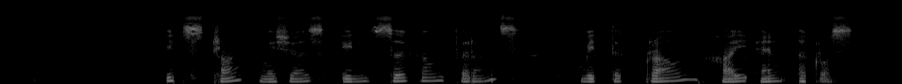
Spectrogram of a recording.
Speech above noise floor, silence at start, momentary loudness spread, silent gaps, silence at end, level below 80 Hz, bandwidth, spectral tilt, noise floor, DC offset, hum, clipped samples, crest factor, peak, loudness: over 43 dB; 1.65 s; 14 LU; none; 0.5 s; -80 dBFS; 11 kHz; -3.5 dB/octave; under -90 dBFS; under 0.1%; none; under 0.1%; 24 dB; -24 dBFS; -45 LUFS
